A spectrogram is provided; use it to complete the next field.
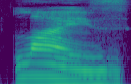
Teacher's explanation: The last sound in the word lie is a vowel sound. Actually, it's a diphthong.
